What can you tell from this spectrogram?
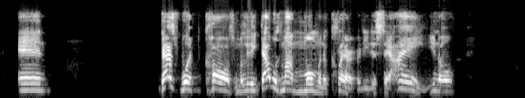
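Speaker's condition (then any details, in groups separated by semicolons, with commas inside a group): No condition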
